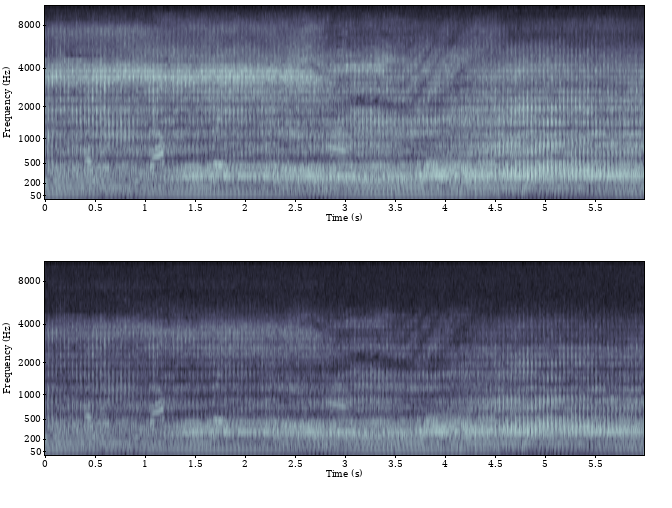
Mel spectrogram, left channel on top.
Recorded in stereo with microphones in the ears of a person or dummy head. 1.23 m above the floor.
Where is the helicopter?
60° left (ahead or behind).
